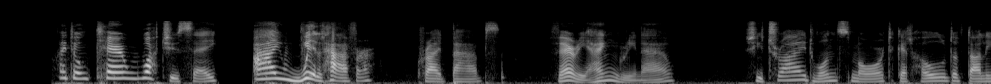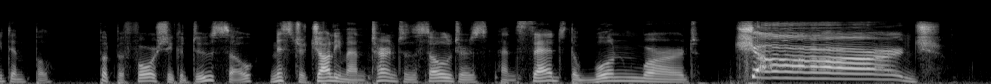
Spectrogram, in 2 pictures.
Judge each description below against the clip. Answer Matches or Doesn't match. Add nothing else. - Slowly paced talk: Matches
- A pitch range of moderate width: Doesn't match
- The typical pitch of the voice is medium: Matches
